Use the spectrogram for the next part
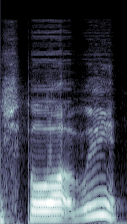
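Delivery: ordinary talk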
